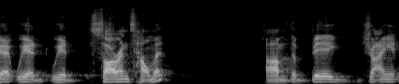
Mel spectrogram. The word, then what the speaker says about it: Sauron: And I didn't know how to pronounce Saurin. Now you notice I'm doing it right now. I was saying Sauron until we're in the little studio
